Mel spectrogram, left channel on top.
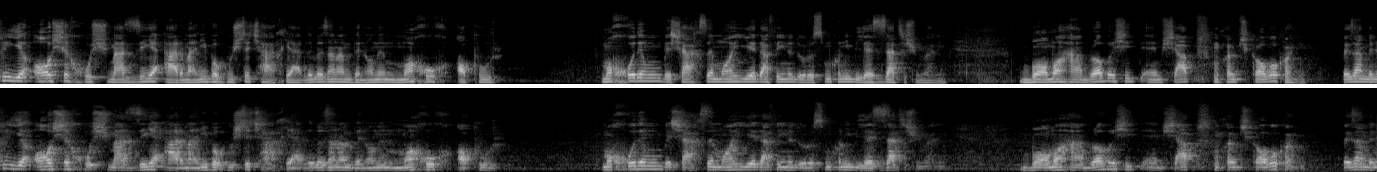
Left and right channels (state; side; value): normal; both; correlation -0.01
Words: یه آش خوشمزه ارمنی با گوشت چرخیرده بزنم به نام ماخوخ آپور. ما خودمون به شخصه ماهی یه دفعه اینو درست میکنیم، لذتش میبریم. با ما همراه باشید. امشب میخوایم چیکار بکنیم؟ بزن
